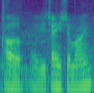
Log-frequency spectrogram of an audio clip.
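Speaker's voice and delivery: ordinary talk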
